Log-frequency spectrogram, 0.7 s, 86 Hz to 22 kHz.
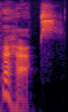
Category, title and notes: Speech > Solo speech
Doubt - Perhaps 2
NPC, perhaps, Male, Single-take, Voice-acting, skepticism, FR-AV2, oneshot, Mid-20s, skeptic, talk, dialogue, singletake, Man, Neumann, U67, voice, doubt, Video-game, word, Human, Tascam, Vocal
